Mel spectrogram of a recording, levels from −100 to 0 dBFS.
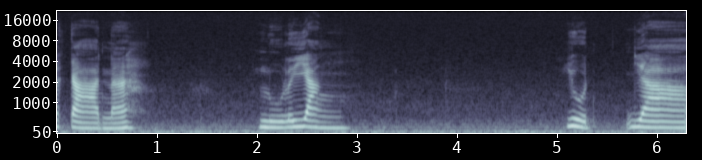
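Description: A likely dropped buffer (overrun) lost samples and spliced the speech directly, causing small skips at 2.84 s (about 5 ms) and 4.29 s (about 10 ms).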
